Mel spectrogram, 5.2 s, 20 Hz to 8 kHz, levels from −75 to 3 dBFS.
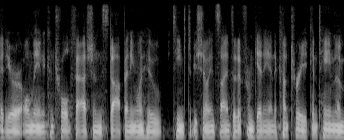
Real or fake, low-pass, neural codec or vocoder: fake; 7.2 kHz; codec, 16 kHz, 1.1 kbps, Voila-Tokenizer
